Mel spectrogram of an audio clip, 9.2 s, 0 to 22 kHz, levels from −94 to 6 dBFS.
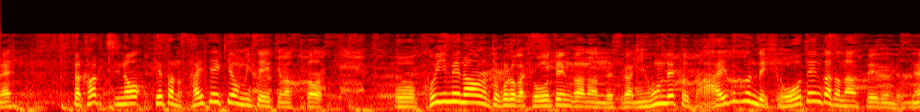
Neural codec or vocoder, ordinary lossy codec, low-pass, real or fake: codec, 16 kHz, 4 kbps, FunCodec, trained on Chinese and English, 50 frames a second; none; 7.2 kHz; fake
